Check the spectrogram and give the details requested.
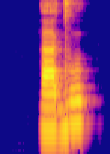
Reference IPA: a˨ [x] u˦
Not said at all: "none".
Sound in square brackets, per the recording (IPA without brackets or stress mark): ɡ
